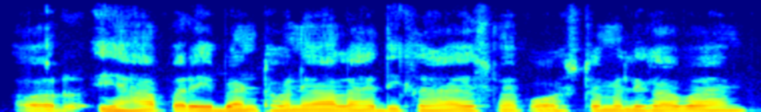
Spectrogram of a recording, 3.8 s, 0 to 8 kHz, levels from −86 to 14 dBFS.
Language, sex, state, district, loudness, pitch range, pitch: Hindi, male, Uttar Pradesh, Lalitpur, -15 LUFS, 150-155 Hz, 155 Hz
